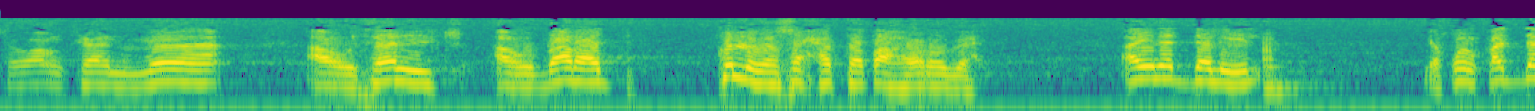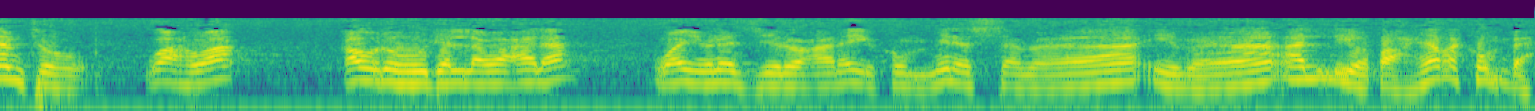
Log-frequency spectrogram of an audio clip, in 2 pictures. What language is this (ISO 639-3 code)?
ara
